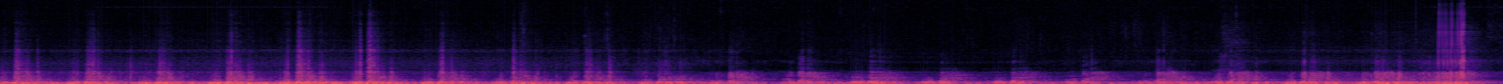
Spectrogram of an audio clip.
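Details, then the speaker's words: Fetal heart monitor (ultrasound Doppler transducer) used on an adult's own heart: rhythmic whooshing pulses of a normal heartbeat ending in a sharp whiplash-like sound of blood flowing in the aorta; Doppler heart and aortic flow signal. "Now let's listen to my heart again in a moment, and I want you to pay particular attention to a sort of whiplash kind of sound at the end, which is the sound of the blood flowing in my aorta."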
